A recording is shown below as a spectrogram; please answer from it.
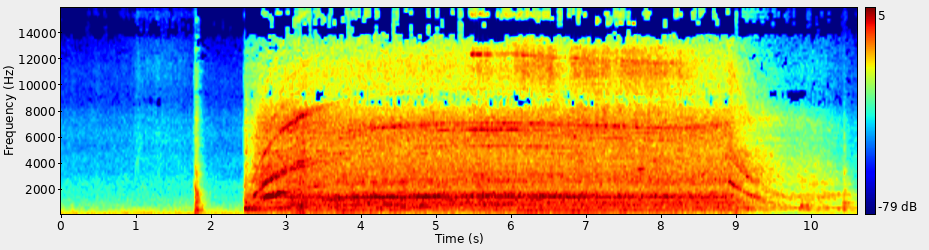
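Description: DeWalt sliding compound miter saw motor switched on about two and a half seconds in. It spins up quickly to a loud, steady whine, then winds down with a falling pitch near the end once the trigger is released.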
